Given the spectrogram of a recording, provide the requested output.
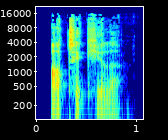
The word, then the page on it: articular: British English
